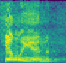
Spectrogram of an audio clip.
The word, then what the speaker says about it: Cillian Murphy: Interesting fact about his name, it's pronounced Killian when he does drama. When he does comedy, it's Cillian.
